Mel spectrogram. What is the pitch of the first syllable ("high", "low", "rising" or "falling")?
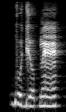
falling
